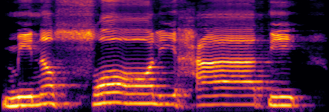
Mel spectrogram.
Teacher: صاد کو پر کر کے ادا کریں گے اور ہا کو حلق سے اچھی طرح سے ادا کریں گے،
